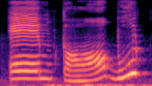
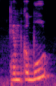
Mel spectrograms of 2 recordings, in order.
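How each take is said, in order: First: The phrase is said at a slower pace. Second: The phrase is said at a faster pace.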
